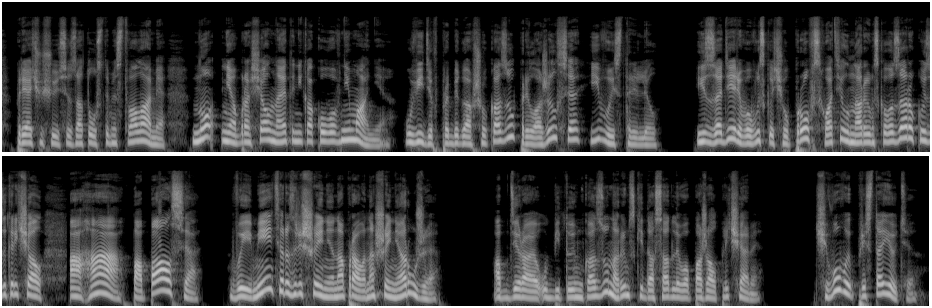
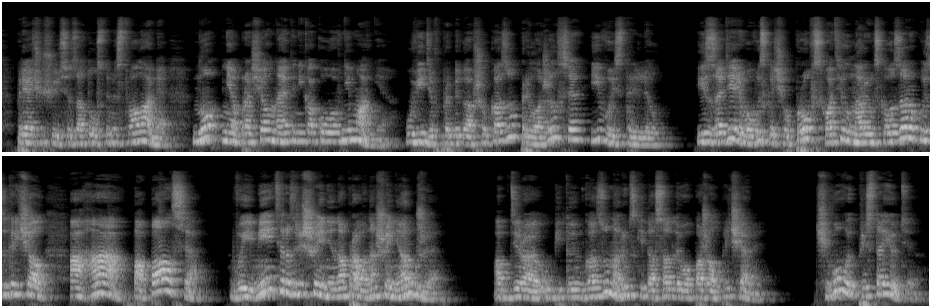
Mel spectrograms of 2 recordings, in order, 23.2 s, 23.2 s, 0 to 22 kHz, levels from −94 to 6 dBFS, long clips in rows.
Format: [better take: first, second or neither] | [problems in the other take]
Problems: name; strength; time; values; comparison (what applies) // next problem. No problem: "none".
first | off-mic speech; far // room echo; slight; dies away in 0.3 s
